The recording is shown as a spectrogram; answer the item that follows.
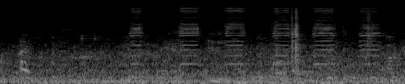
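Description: Open-air city plaza ambience: a steady low background noise with faint distant voices and a few light clicks.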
